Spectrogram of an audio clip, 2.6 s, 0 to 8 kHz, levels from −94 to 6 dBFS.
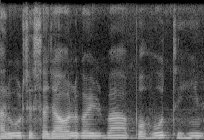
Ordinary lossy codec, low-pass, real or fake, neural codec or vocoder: none; none; real; none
